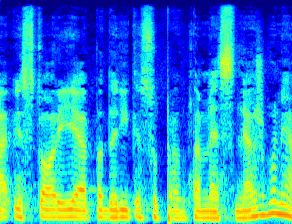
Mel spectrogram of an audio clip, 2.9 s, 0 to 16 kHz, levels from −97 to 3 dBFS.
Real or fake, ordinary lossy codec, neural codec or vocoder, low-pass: fake; AAC, 48 kbps; codec, 44.1 kHz, 3.4 kbps, Pupu-Codec; 14.4 kHz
